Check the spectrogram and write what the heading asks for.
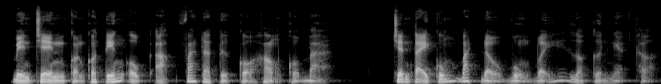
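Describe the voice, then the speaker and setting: Ghost story narrator, man, very low voice, steady dramatic read.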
